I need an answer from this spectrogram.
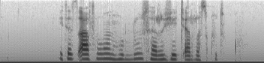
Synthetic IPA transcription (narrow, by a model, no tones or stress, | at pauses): jɛt̪ʰəsʼaːfəwnɦulːusərːɨʃjɛt͡ʃʼɛrːəskʰut̪ʰɨ̥kʰːo̥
